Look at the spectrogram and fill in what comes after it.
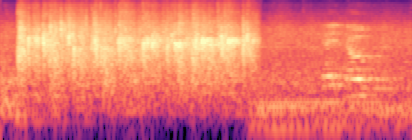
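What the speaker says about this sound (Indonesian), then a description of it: "Tepuk tangan." A classroom group claps together in a short, busy burst for about two and a half seconds, then it cuts off abruptly and a voice begins speaking over a quieter background.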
